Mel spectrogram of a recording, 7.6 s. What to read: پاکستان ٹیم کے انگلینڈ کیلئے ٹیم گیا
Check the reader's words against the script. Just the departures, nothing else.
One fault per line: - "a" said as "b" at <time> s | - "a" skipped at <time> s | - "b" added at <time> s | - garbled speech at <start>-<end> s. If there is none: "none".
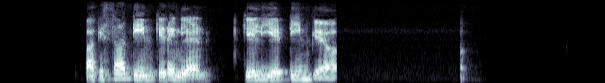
none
